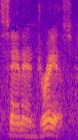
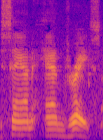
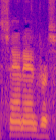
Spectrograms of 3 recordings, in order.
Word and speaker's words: San Andres: It takes its name, a lot of people mispronounce it, they call it San Andreas, but it's actually San Andres, A-N-D-R-E-S. It's named after the San Andres Mountains, which are in southern New Mexico.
